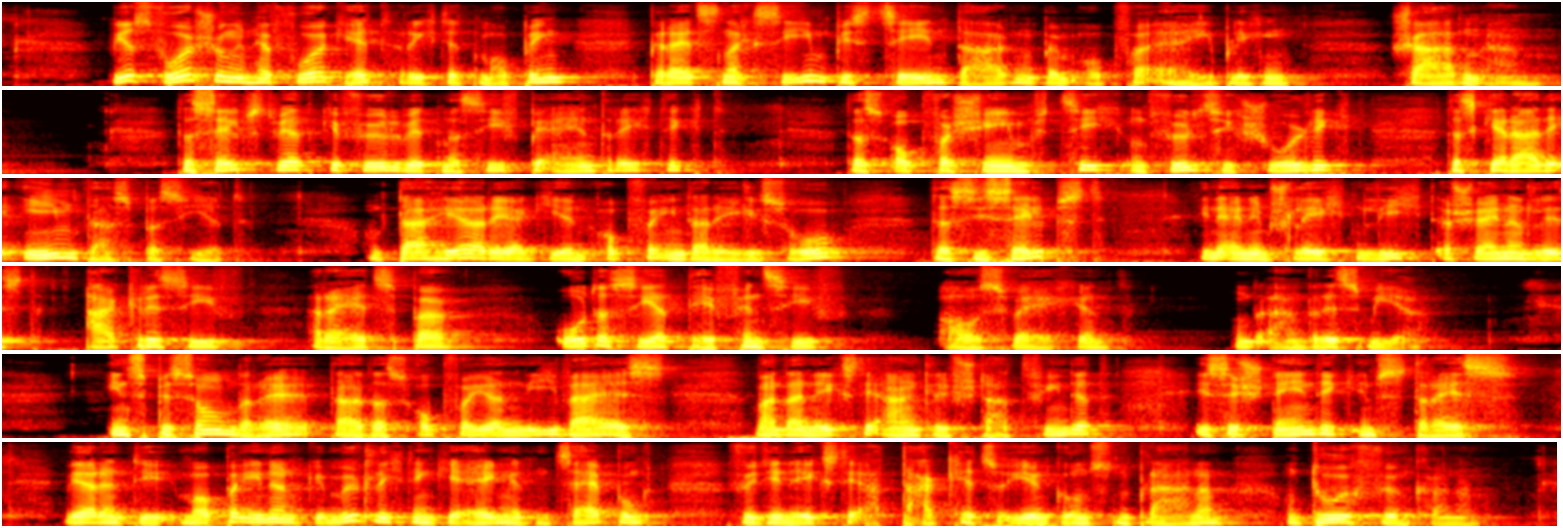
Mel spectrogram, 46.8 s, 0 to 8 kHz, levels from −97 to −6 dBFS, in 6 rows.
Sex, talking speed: male, 125 wpm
